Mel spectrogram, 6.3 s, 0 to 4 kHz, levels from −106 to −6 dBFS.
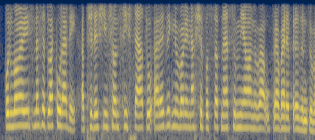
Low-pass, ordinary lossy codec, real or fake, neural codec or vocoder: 3.6 kHz; none; fake; codec, 16 kHz, 1 kbps, FunCodec, trained on LibriTTS, 50 frames a second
